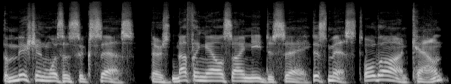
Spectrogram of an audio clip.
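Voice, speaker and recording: A man's voice: fairly high pitch, very animated, moderate pace, no room sound, clean studio sound. A man voicing an arrogant, bullying male air base colonel in a game, barking brusque, contemptuous orders. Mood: stern. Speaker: military commander. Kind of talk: game voice acting.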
